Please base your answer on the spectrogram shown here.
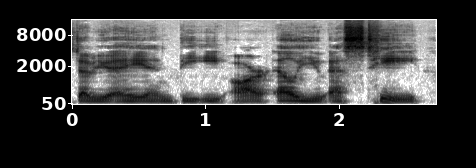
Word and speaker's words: wanderlust: And then the next person did it, and it was WANDERLUST. And in my head, I'm thinking, well, Jiminy Christmas, why didn't you pronounce the T?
